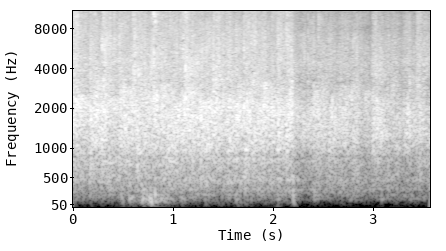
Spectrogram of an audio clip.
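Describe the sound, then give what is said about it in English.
Audience applause at a gathering where a group is being honored: a dense, steady wash of many hands clapping that holds loud for about two seconds, then eases slightly and carries on to the end. “let's give these folks a round of applause”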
